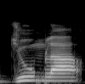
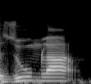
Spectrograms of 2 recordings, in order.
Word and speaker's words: Joomla: The Joomla or the Zoomla, however you pronounce it as, Joomla.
